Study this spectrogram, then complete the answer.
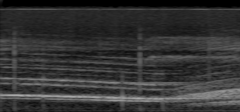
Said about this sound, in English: As we come to sound the sirens.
